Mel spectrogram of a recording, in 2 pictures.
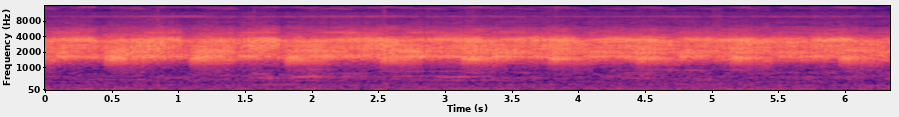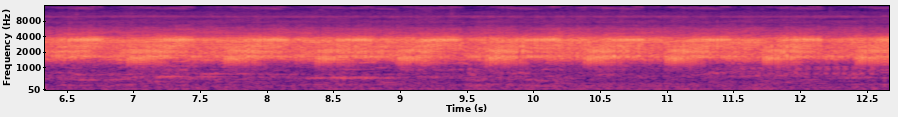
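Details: Nighttime crickets calling soon after rain, a steady shrill chorus overlaid by regular throbbing bursts that repeat roughly every 0.7 seconds throughout.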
